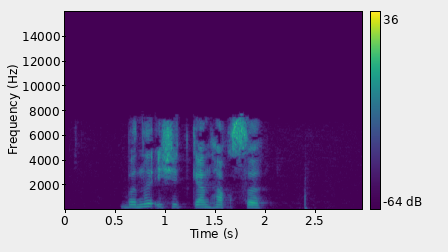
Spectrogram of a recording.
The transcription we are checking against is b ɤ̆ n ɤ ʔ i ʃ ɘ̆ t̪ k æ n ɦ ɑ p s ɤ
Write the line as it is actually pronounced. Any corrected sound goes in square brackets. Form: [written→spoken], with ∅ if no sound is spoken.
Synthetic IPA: b ɤ̆ n ɤ ʔ i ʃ ɘ̆ t̪ k æ n ɦ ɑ [p→q] s ɤ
